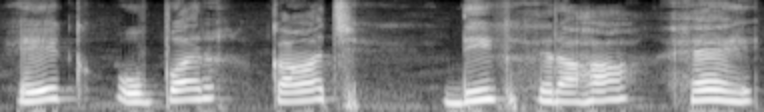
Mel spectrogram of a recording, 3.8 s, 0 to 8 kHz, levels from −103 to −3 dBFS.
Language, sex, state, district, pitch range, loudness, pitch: Hindi, male, Madhya Pradesh, Dhar, 205-235 Hz, -14 LUFS, 220 Hz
